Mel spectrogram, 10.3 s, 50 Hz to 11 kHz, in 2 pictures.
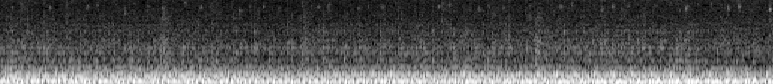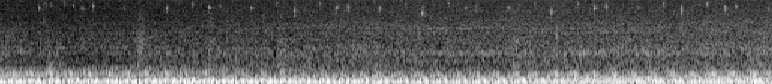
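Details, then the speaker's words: Deep, lumpy, uneven V8 idle that wanders, running really rich on an untuned fuel map after a turbocharger install on a 2003 Mercury Marauder 4.6L DOHC V8. "I'll show you guys how it runs get the keys and just start it up let's take a little time it's really rich"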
